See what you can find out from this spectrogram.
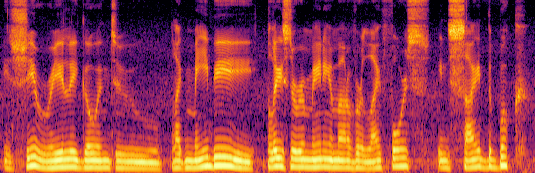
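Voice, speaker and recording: A man's voice: medium pitch, fairly even intonation, slow, few pauses, slight background noise. A man giving casual, informal reaction commentary on a game story, musing and repeating himself thoughtfully as he goes.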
